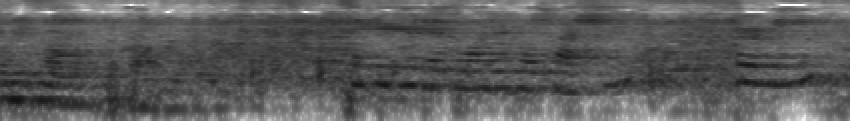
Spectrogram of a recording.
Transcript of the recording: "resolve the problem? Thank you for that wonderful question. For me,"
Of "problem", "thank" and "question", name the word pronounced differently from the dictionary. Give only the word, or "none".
thank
